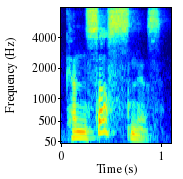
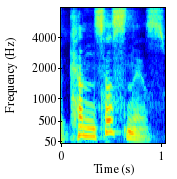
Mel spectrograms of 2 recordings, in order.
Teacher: We have a stress on the first syllable.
